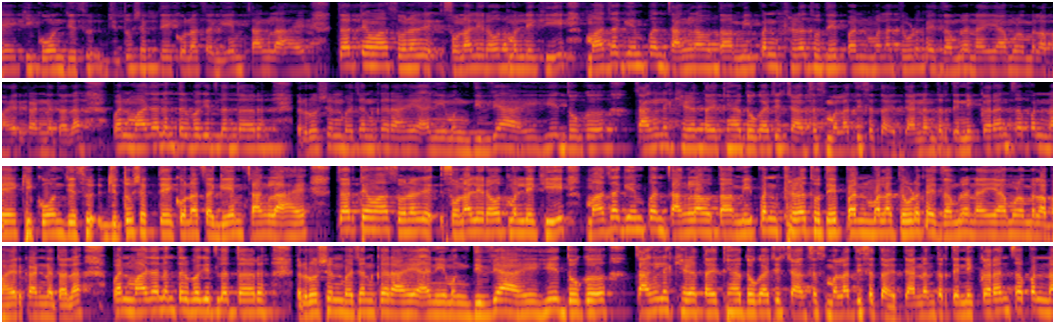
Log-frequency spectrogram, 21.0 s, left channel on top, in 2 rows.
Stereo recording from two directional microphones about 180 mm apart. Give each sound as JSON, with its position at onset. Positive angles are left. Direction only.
{"t": 0.0, "sound": "speech", "side_deg": -40}
{"t": 3.3, "sound": "music", "side_deg": -25}
{"t": 8.7, "sound": "music", "side_deg": -50}
{"t": 13.9, "sound": "speech", "side_deg": -40}
{"t": 15.2, "sound": "music", "side_deg": -40}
